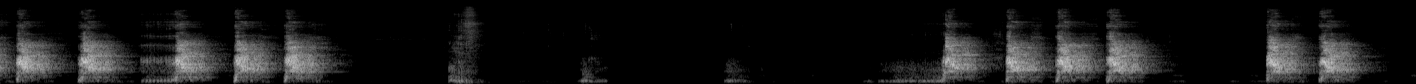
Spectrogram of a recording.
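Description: A Shih Tzu gives bursts of sharp, high barks, pausing between runs of four or five.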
